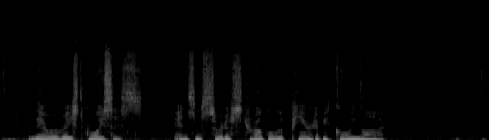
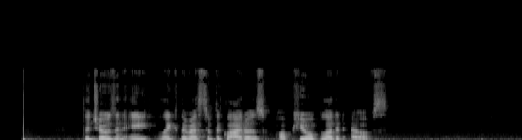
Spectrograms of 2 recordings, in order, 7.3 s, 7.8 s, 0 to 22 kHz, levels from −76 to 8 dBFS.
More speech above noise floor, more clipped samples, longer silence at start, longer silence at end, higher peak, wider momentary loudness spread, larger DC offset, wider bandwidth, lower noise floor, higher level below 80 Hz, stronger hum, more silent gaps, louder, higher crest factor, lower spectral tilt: about the same, 38 dB vs 36 dB; neither; second, 0.05 s vs 0.35 s; second, 0.05 s vs 2.05 s; second, -26 dBFS vs -4 dBFS; second, 12 LU vs 15 LU; neither; first, 15.5 kHz vs 11.5 kHz; first, -76 dBFS vs -59 dBFS; second, -74 dBFS vs -52 dBFS; neither; neither; second, -39 LUFS vs -24 LUFS; second, 14 dB vs 20 dB; second, -4.5 dB/octave vs -6 dB/octave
